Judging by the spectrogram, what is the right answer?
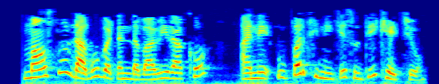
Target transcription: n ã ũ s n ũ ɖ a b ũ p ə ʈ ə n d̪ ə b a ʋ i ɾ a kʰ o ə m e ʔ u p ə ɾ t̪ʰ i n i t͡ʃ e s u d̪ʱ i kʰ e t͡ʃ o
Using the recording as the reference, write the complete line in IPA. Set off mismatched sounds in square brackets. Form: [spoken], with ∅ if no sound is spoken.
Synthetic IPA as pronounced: [m] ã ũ s n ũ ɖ a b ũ [b] ə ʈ ə n d̪ ə b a ʋ i ɾ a kʰ o ə [n] e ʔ u p ə ɾ t̪ʰ i n i t͡ʃ e s u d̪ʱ i kʰ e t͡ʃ o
